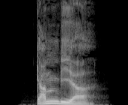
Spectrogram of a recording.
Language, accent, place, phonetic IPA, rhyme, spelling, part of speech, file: German, Germany, Berlin, [ˈɡambi̯a], -ambi̯a, Gambia, proper noun, De-Gambia.ogg
- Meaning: Gambia (a country in West Africa)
